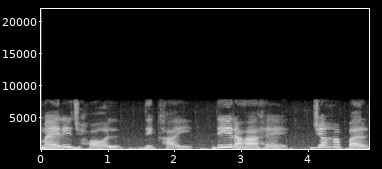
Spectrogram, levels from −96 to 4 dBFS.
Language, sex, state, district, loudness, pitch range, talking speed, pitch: Hindi, female, Bihar, West Champaran, -16 LUFS, 215-275 Hz, 95 wpm, 240 Hz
